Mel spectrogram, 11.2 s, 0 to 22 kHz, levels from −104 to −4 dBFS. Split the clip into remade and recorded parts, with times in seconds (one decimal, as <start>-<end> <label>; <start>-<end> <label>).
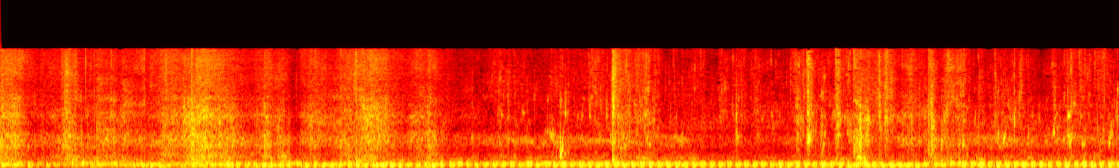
0.0-4.9 remade; 4.9-8.5 recorded; 8.5-9.6 remade; 9.6-11.2 recorded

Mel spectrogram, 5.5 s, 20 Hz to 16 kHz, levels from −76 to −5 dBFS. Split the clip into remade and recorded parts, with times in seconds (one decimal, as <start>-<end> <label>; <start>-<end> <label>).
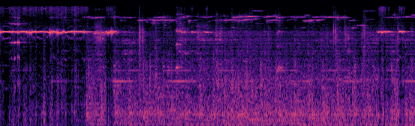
0.0-5.5 recorded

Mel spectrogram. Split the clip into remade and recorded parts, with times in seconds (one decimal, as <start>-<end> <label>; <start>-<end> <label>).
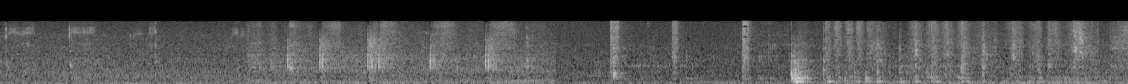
0.0-11.3 recorded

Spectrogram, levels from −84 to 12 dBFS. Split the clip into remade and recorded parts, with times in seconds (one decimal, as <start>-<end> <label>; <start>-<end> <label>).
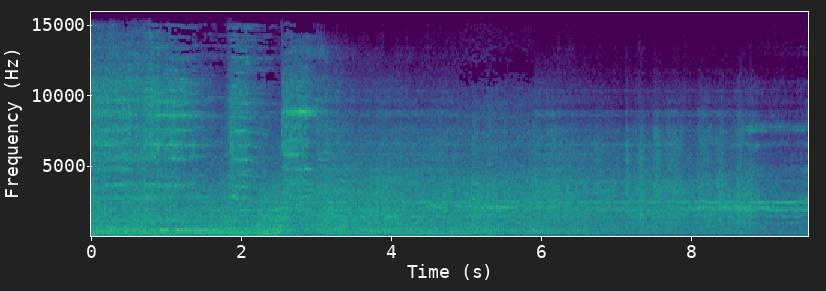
0.0-0.4 remade; 0.4-3.0 recorded; 3.0-4.9 remade; 4.9-5.9 recorded; 5.9-9.6 remade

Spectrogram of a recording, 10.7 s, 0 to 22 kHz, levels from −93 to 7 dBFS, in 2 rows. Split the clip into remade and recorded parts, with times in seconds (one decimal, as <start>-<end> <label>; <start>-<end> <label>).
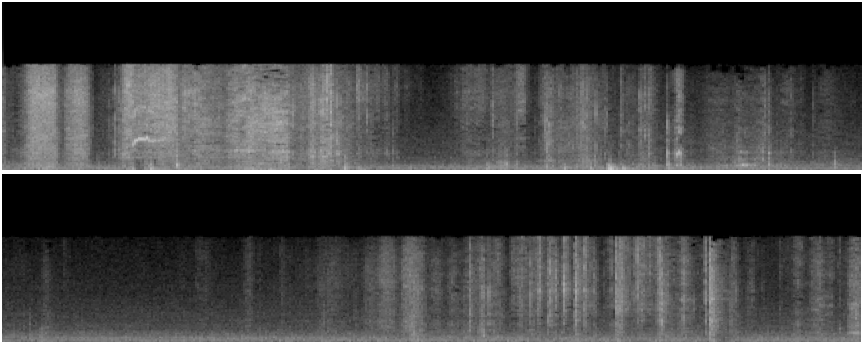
0.0-1.8 recorded; 1.8-5.8 remade; 5.8-6.8 recorded; 6.8-8.7 remade; 8.7-10.7 recorded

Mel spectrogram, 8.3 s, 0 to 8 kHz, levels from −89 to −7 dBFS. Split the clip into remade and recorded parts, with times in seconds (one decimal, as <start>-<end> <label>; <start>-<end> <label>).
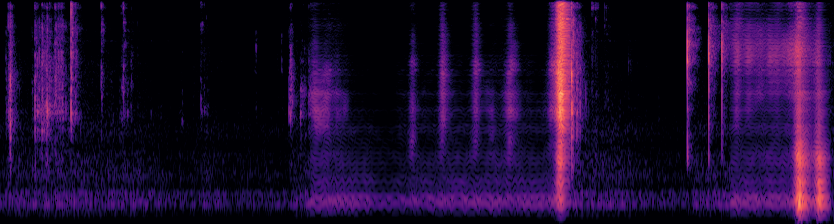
0.0-3.1 recorded; 3.1-5.7 remade; 5.7-7.3 recorded; 7.3-8.3 remade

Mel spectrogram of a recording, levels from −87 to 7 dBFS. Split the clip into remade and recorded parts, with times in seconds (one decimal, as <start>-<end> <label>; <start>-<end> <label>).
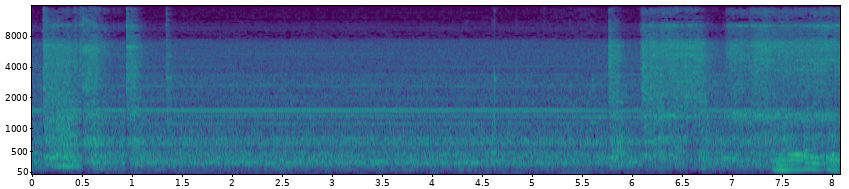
0.0-8.1 recorded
